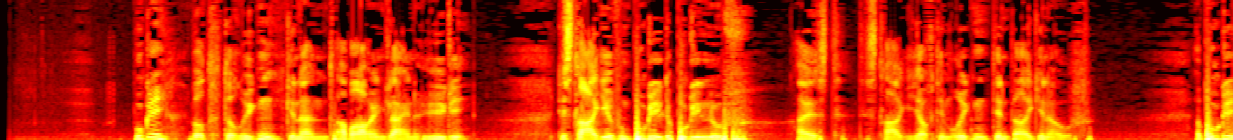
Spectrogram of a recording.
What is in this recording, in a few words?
buggl, schwaebisch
